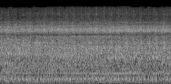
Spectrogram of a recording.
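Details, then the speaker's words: Lada after timing chain replacement, warm after driving: smooth, steady idle with an even hum and no rattle or ticking from the front; new chain no longer makes the previous noise. "now the timing chain don't make that kind of noise but like it's made the previous because now it's new"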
